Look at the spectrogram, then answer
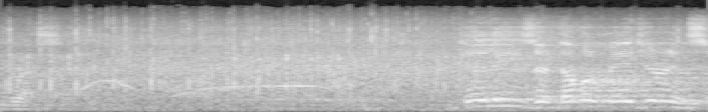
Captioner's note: audience applauds and cheers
